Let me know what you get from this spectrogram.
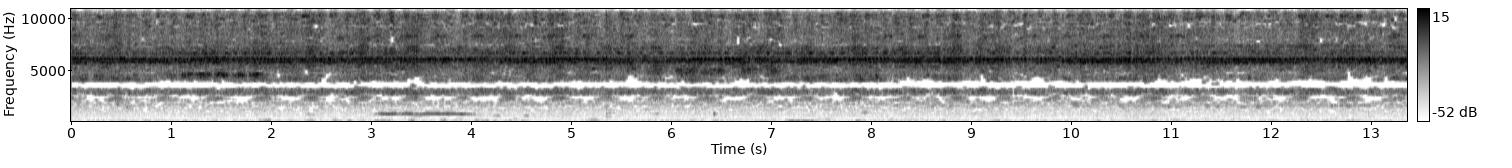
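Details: Steady nighttime cricket chorus in a village, many insects trilling together in a bright, high, finely pulsed drone, with a short level whistle early on.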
